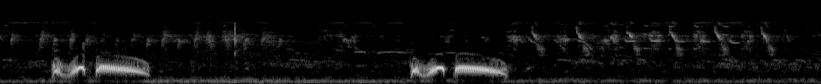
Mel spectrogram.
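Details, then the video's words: Spotted dove song played as a lure recording: two low, hollow cooing phrases, each a short wavering coo then a longer steady one, separated by a pause, with thin high chirps from other birds between them. "tiếng chim cu gáy mồi kích bổi nhanh nổi cực mạnh"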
